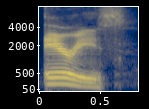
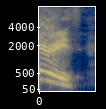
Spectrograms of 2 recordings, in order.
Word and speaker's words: Ares: bing bong all right here's how you pronounce it ready pronouncing it aries it's aries aries like the big aries not ours or or are all right aries big ares hey here we go berries big ares like big harry's you should have said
